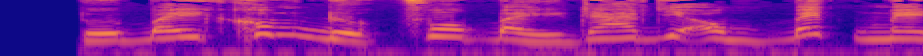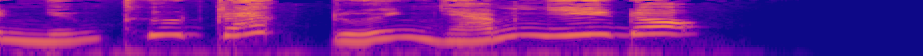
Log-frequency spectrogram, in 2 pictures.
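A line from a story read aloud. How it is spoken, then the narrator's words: Hissing. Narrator (Vietnamese): Percy rít lên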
